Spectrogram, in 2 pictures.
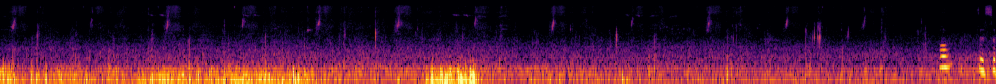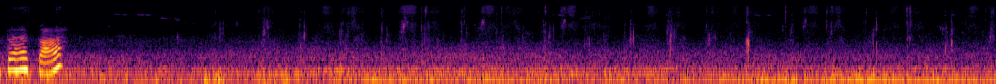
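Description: Footsteps squelch and crunch along a muddy path.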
